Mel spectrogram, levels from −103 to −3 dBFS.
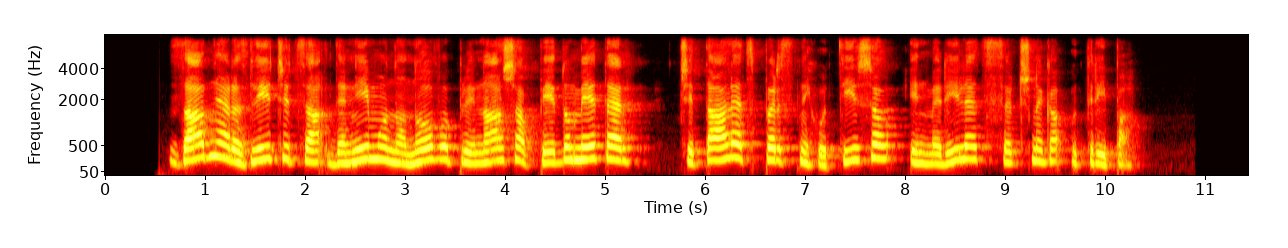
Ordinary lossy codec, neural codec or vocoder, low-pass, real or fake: none; vocoder, 44.1 kHz, 128 mel bands, Pupu-Vocoder; 7.2 kHz; fake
